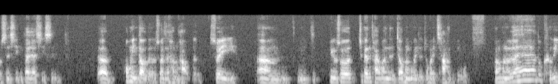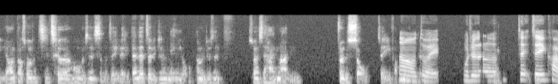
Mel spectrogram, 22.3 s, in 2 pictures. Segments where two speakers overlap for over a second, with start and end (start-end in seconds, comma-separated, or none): none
